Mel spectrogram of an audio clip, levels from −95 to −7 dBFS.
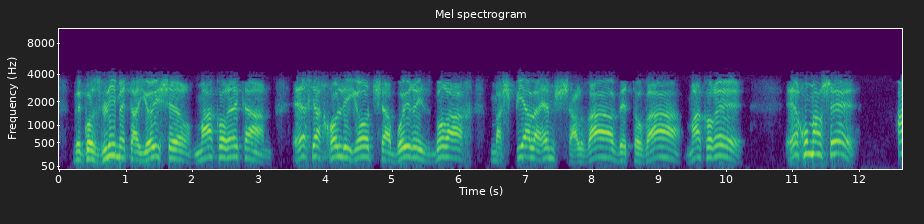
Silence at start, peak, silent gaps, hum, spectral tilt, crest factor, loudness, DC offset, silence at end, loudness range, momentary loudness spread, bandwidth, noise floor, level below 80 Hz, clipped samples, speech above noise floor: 0.25 s; -8 dBFS; none; none; -9 dB/octave; 18 dB; -25 LUFS; under 0.1%; 0 s; 1 LU; 7 LU; 4.4 kHz; -74 dBFS; -68 dBFS; under 0.1%; 49 dB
